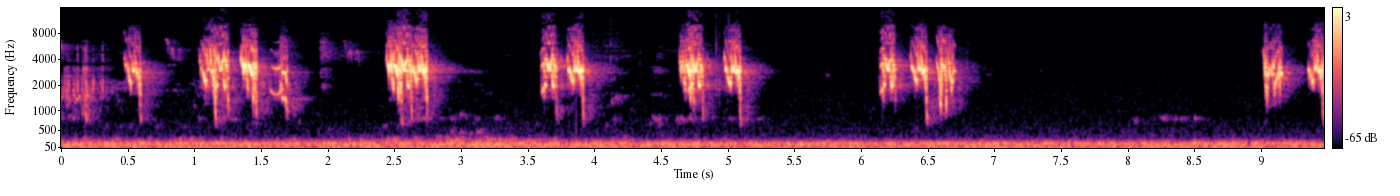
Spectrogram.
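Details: Happy budgerigar chirping: short bright chirps and squawky notes in small clusters of two or three, spaced irregularly about a second apart, clean and close with little background.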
